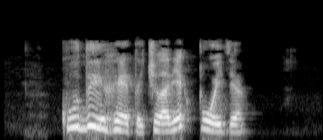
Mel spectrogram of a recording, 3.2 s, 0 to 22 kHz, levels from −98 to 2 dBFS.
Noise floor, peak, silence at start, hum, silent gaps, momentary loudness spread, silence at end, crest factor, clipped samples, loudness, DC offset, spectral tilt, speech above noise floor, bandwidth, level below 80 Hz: -73 dBFS; 0 dBFS; 0.6 s; none; none; 10 LU; 0.8 s; 14 dB; under 0.1%; -14 LUFS; under 0.1%; -5 dB/octave; 61 dB; 7.8 kHz; -60 dBFS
